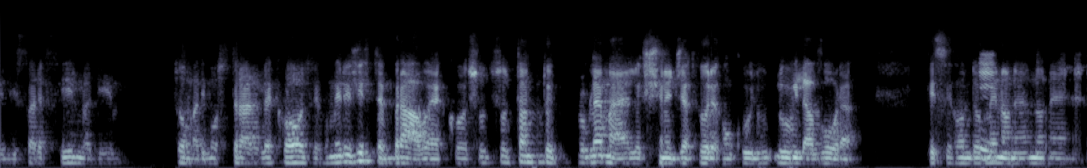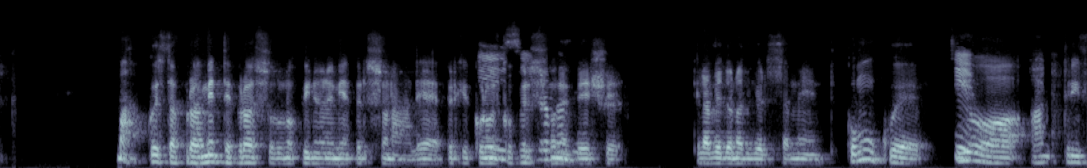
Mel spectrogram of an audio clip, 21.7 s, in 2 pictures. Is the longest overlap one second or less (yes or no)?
no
